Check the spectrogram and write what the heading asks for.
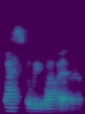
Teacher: There's an Italian actress who has a speech impediment. Her R's come out as W's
